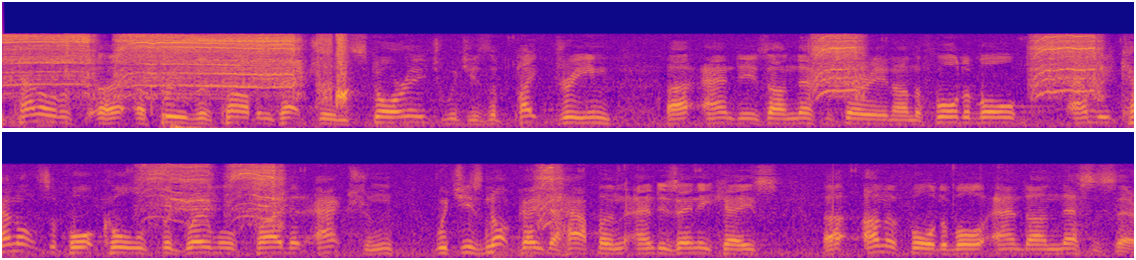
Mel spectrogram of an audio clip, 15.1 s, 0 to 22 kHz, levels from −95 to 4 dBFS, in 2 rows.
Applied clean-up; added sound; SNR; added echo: none; Camera; -1 dB; none.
